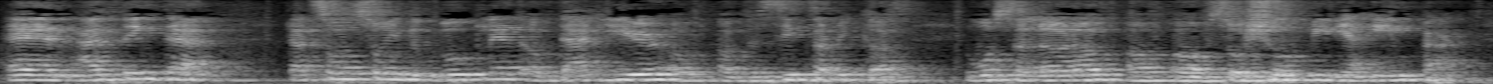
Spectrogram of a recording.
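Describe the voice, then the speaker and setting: Speaking at a startup summit, this forties-aged founder from Costa Rica shares his personal story informally, pausing and repeating words to stress points, in a Costa Rican Spanish accent. His voice sits high and sounds mellow, with fairly even intonation. The event room is very echoey, and the mic is placed far from him.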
